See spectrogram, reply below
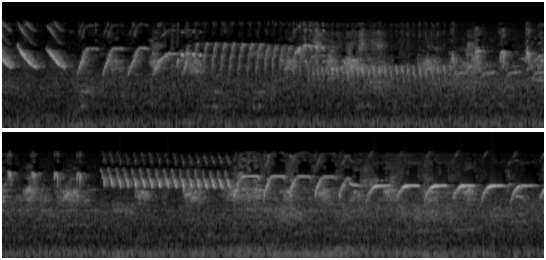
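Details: Canaries from a collection in Islamabad, Pakistan, singing in fast rolling trills and repeated high whistled phrases, with buzzy notes and shifts between tours, several birds overlapping.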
